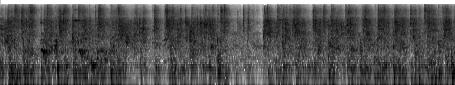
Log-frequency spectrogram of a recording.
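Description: A dog's claws clicking and scrabbling fast and irregularly on a hardwood floor, with thuds of paws, as the dog spins and lunges after a light spot.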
